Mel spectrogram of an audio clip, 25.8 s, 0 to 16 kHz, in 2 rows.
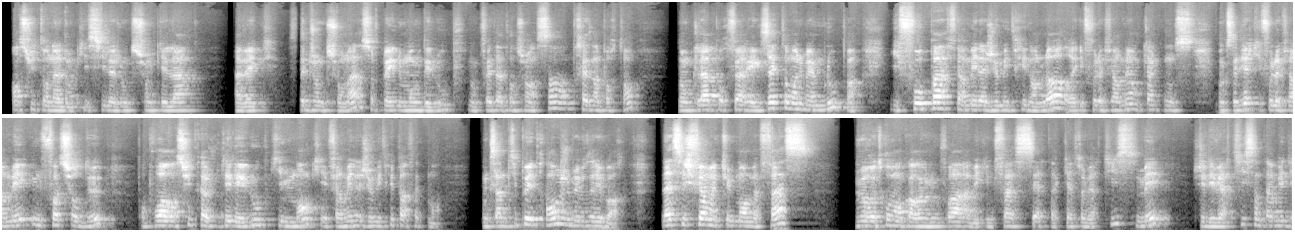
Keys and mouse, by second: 0.5 right click, 1.0 middle drag, 1.6-1.9 shift+middle drag, 3.2 shift+right click, 10.8 shift+middle drag.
